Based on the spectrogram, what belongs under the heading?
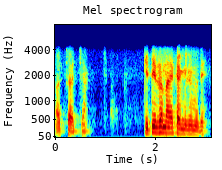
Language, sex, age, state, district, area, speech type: Marathi, male, 45-60, Maharashtra, Amravati, rural, conversation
